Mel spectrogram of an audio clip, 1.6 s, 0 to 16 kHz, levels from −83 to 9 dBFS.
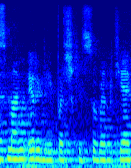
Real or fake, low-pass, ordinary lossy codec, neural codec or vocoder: fake; 14.4 kHz; AAC, 48 kbps; autoencoder, 48 kHz, 128 numbers a frame, DAC-VAE, trained on Japanese speech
